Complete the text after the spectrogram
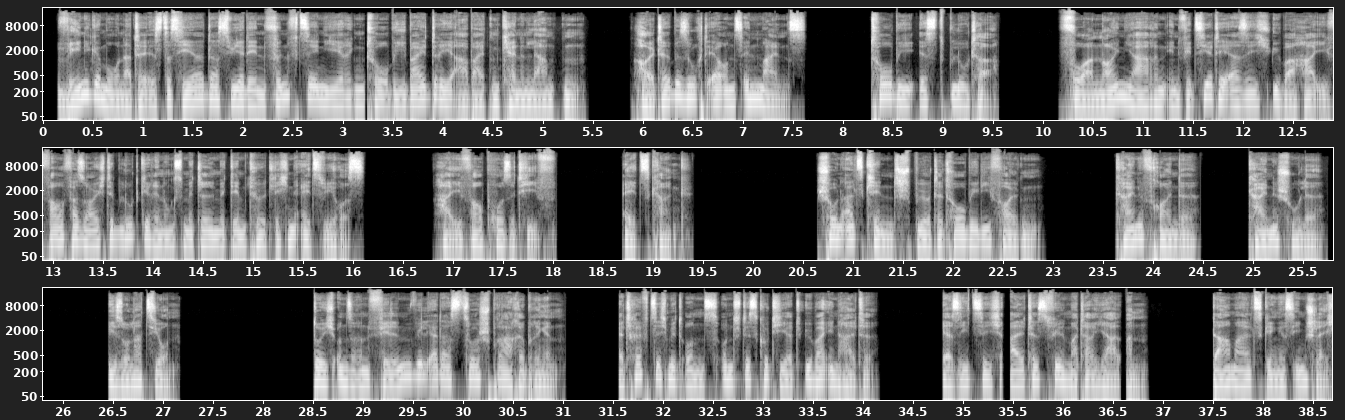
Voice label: TV-Beitrag Medizin

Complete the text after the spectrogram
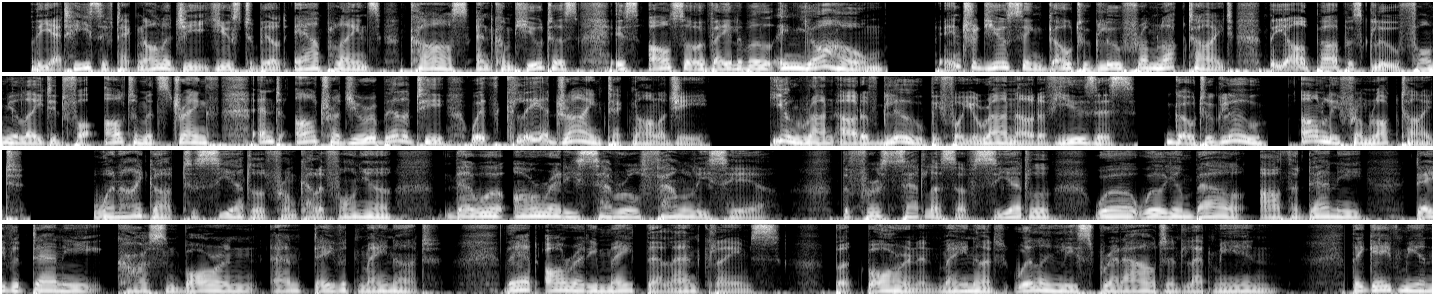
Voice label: Englisch-Mix

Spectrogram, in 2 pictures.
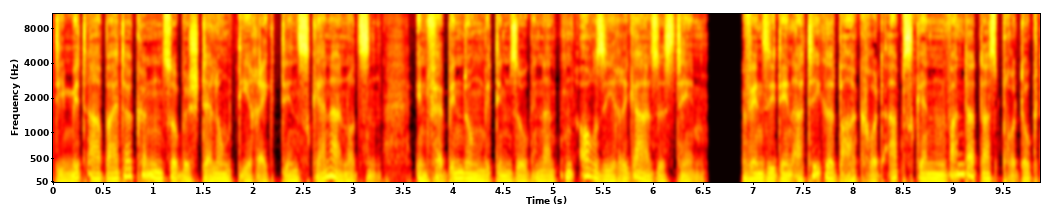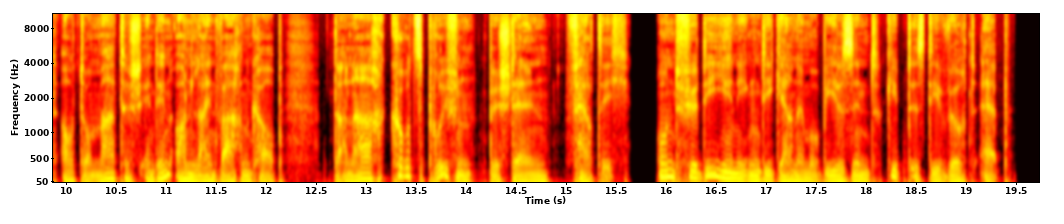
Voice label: Industriefilm B2B

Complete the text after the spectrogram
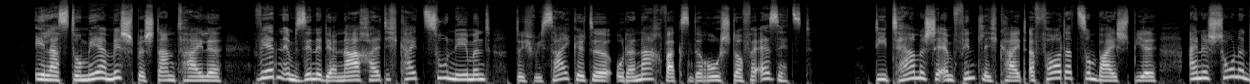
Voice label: Erkla rvideo

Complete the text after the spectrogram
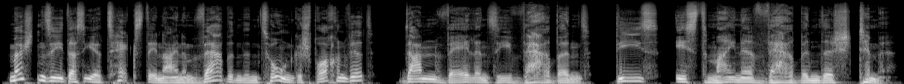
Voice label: werbend schnell

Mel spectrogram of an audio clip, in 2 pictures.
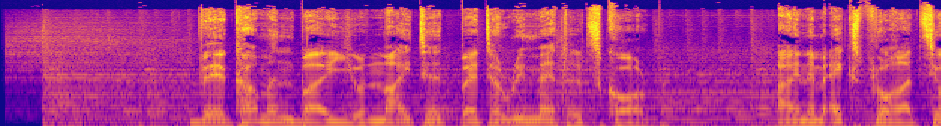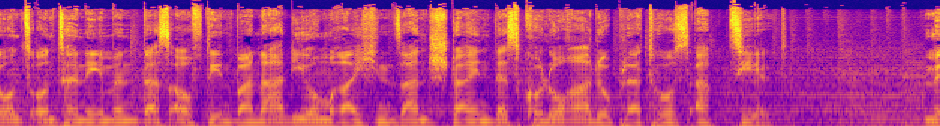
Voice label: Imagefilm stolz

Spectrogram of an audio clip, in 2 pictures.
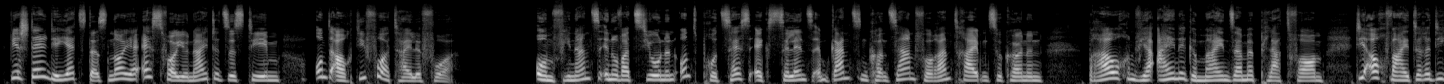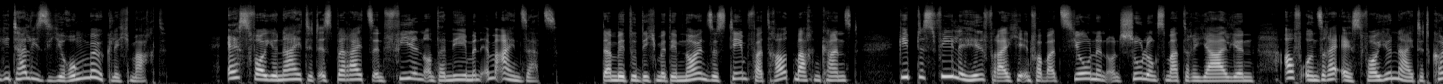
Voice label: Erkla rvideo

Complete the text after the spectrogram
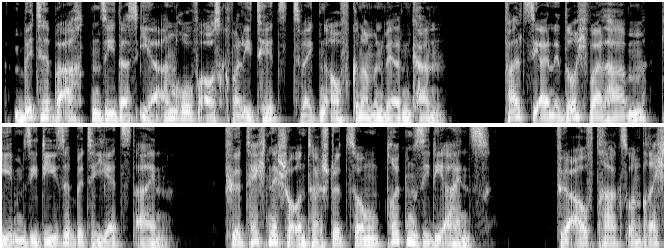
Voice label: Telefon

